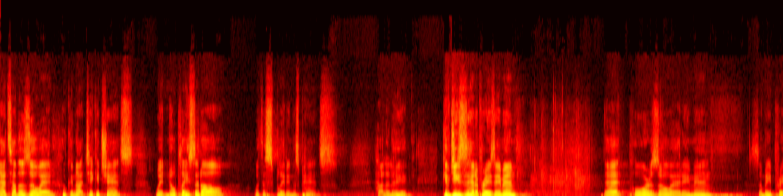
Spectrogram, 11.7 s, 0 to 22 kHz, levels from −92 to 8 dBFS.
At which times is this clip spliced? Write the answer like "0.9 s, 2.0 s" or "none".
8.8 s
